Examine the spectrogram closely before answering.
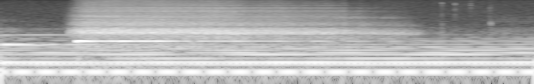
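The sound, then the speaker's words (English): A long, strong breath from a guided relaxation breathing exercise, heard as a steady airy rush lasting nearly three seconds. It sits over a soft sustained drone and a gently pulsing low tone, with no talk. “So nice, strong, deep breath in. Hold it. And then a nice, strong exhale, noticing the release.”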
